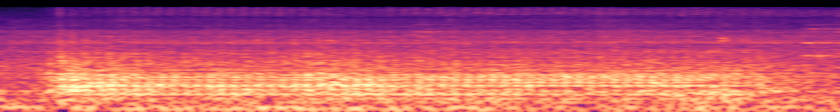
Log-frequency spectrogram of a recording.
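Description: Vertical milling machine's end mill cutting across the workpiece in one pass: a steady machining sound with a fast, even pulsing starts just after the opening and stops near the end.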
